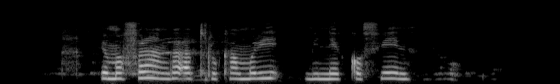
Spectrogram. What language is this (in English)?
Kinyarwanda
